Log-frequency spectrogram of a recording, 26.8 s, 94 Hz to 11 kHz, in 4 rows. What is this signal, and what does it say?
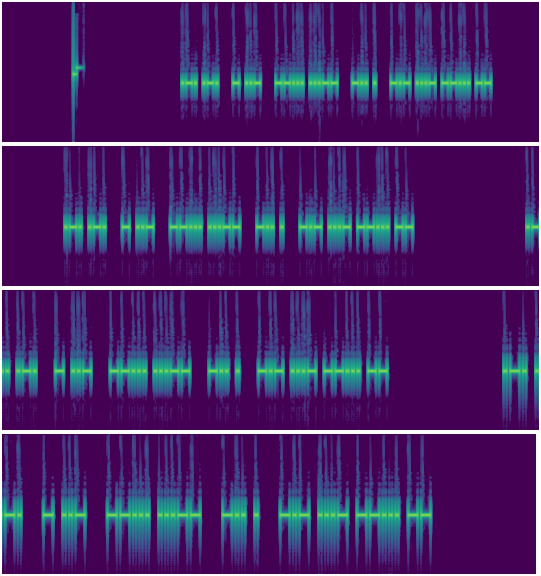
Morse code, heard as a keyed tone, about 36 wpm, 700 Hz. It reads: RR TU 73 DE KV7M RR TU 73 DE KV7M RR TU 73 DE KV7M RR TU 73 DE KV7M
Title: Speed-Racing Common QSO Phrases Encore - 30wpm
